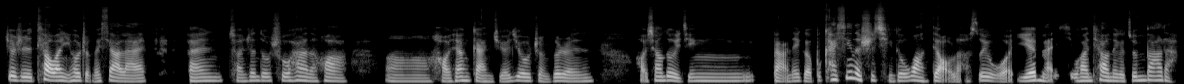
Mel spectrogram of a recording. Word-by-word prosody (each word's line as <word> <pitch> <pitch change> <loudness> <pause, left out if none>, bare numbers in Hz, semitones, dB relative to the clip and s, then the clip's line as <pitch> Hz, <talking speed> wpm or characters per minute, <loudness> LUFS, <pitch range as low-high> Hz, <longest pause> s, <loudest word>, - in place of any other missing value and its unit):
就 195 - +2
是 175 -2 +1
跳 185 - +7
完 180 -1 +6
以 160 - -3
后 180 - +4
整 180 - -3
个 145 - -4
下 170 -1 +3
来， 145 +2 0 0.4
反 165 0 +1
正 170 0 -7
全 155 -1 -6
身 180 0 -2
都 175 -1 -2
出 175 0 -2
汗 180 -1 0
的 155 - -4
话， 160 -3 -2 0.3
呃， 145 -1 -7
好 145 - -1
像 180 +4 +1
感 135 -6 0
觉 140 +2 -4
就 175 -2 +1
整 155 -5 -6
个 165 - +1
人， 150 +1 -2 0.4
好 - - -3
像 185 -1 +1
都 185 -3 +2
已 - - -3
经 165 +2 -4 0.2
把 165 - +1
那 165 +2 -3
个 145 -4 0
不 185 - -8
开 225 - +1
心 300 +7 0
的 235 - +5
事 200 - +1
情 145 -6 -2
都 170 0 0
忘 180 -5 +2
掉 - - +4
了， - - -6
所 185 - -2
以 180 - +2
我 160 - -1
也 175 +3 +5
蛮 175 -4 -1
喜 - - -10
欢 170 +1 +3
跳 185 +1 +3
那 165 - 0
个 155 - -1
尊 185 +5 -1
巴 195 -1 +2
的。 180 - -3
165 Hz, 300 characters per minute, -23 LUFS, 155-180 Hz, 0.4 s, 跳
